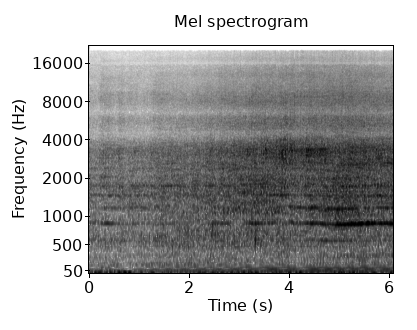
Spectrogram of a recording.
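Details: 2022 Kubota L3901 4WD hydro compact tractor diesel, 219 hours; deep steady diesel rumble at an even pace, no knocks, misses or hunting: normal healthy running.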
